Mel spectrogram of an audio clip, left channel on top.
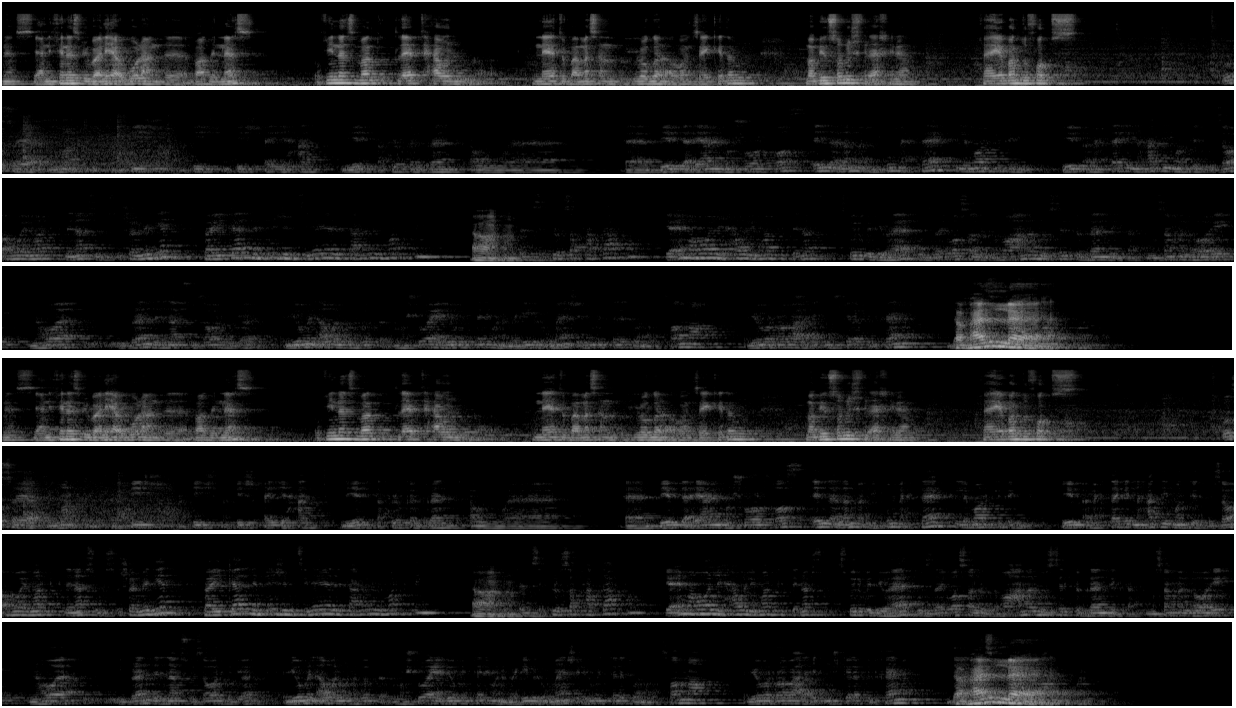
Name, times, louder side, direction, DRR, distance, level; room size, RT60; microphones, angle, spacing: voice 1, 0.0-2.5 3.1-5.0 5.3-9.2 9.8-10.7 29.3-29.8 46.5-47.5, left 2 dB, 25° left, 7 dB, 0.4 m, -32 dB
sound 1, 1.7-10.2, left 1 dB, 75° left, 0.6 m, -54 dB
sound 2, 5.2-14.0, equal, 55° left, 2.0 m, -54 dB
voice 2, 12.2-17.9 18.5-22.6 22.9-29.1 29.6-46.1 46.4-47.9, right 1 dB, 85° right, 0 dB, 1.0 m, -46 dB
13.5 x 4.6 x 2.3 m, 1.2 s
head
